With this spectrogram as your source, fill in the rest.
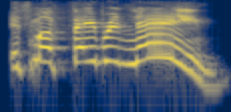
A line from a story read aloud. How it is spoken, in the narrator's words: Trey wailed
